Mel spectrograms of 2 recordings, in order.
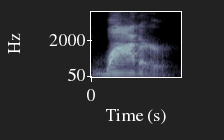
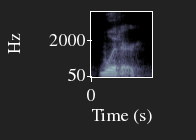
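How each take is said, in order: First: It is said in a heavy Jersey accent. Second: It is said in a Philadelphia accent.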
